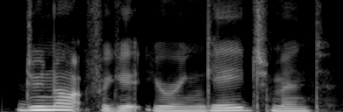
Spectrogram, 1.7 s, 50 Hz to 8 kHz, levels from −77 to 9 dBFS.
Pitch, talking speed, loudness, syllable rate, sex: 180 Hz, 175 wpm, -17 LUFS, 5.9 syllables/s, female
